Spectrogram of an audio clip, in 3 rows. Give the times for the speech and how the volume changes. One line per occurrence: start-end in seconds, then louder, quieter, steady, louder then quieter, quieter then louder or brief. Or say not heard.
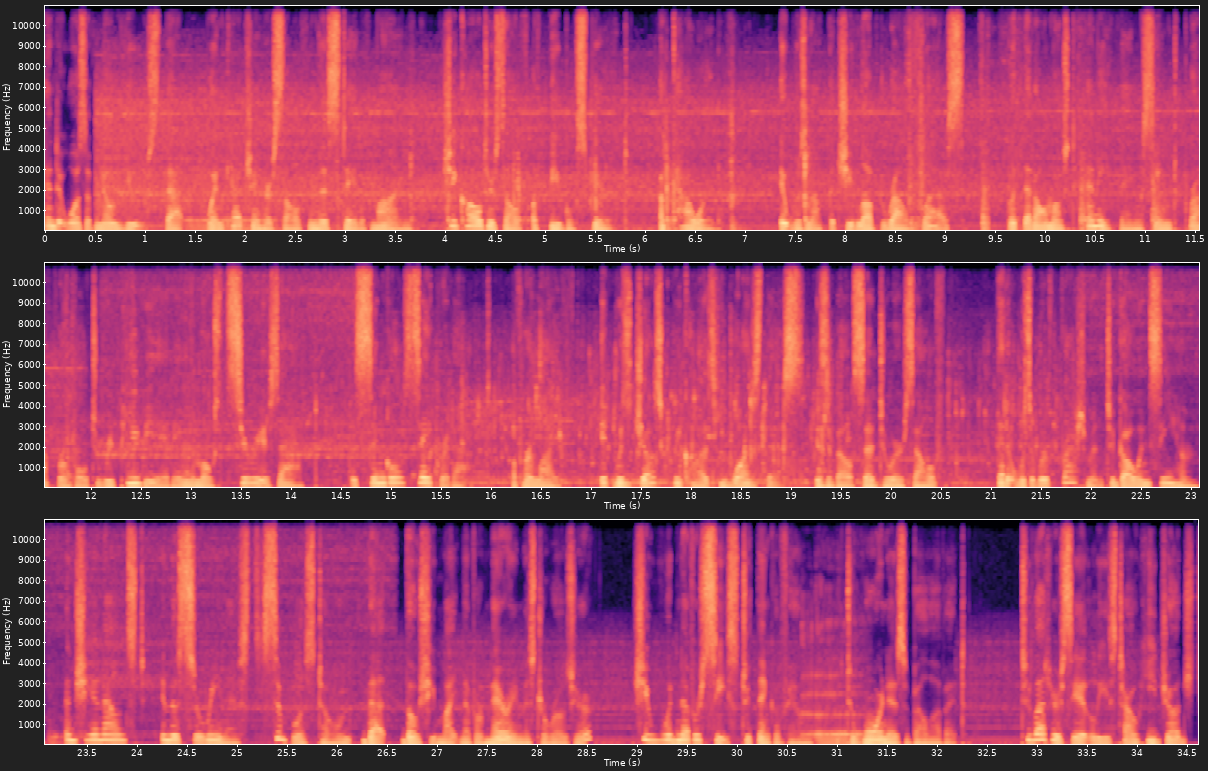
0.0-34.5 steady.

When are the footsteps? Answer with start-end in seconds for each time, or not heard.
not heard.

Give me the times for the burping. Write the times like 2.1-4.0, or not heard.
1.3-2.5, 30.6-31.4.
